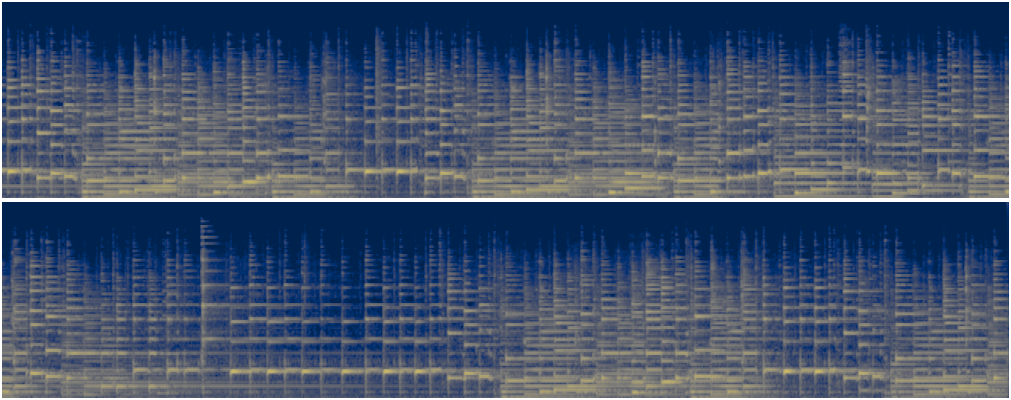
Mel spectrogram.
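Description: Solo nylon-string classical guitar played fingerstyle: a classical piece arranged for guitar, with plucked bass notes under a melody, and a softer, sparser passage a little past the middle.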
